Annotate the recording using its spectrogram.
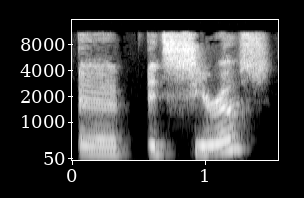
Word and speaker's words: Syros: So it's Syros. Syros, and the residency is called Syros Sound Meetings.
